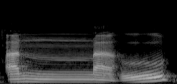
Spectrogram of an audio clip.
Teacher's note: Fathah berdiri, mad tobi'i. Annahu, nun tasdid, dibaca hunah atau mendengung, ditahan 2 harokat. Kemudian hak dhammah terbalik, mad silah qasirah.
